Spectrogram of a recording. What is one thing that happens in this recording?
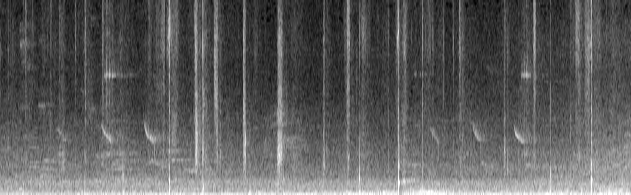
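A tennis racket hits a ball with sharp pops.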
